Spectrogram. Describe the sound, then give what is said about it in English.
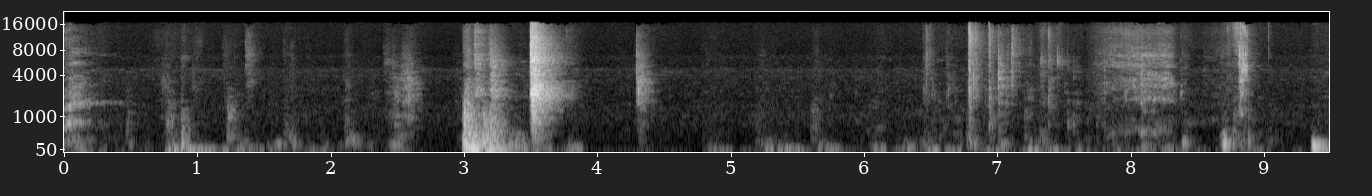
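A door swings shut with one solid, heavy thud, surrounded by scattered small clicks, knocks and shuffling movements before and after. “And let me shut the door because I can still hear them chittering in the background.”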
